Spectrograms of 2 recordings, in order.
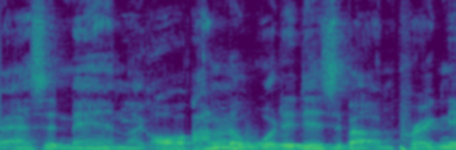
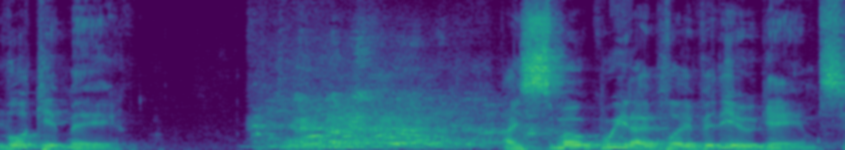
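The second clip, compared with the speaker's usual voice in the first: ordinary talk, nothing marked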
